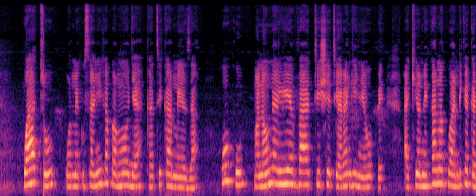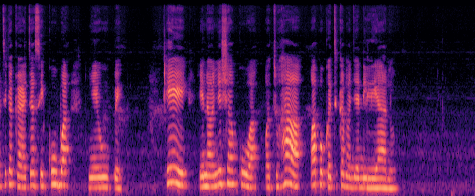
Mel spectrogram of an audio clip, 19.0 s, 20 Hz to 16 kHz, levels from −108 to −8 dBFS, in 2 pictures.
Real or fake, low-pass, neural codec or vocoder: real; 14.4 kHz; none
